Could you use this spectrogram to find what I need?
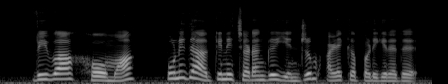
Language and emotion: Tamil, neutral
